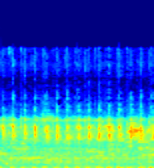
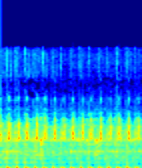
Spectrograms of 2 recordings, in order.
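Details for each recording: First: Yamaha Mio Sporty scooter after bendix spring and one-way starter clutch repair, idling with a steady, even single-cylinder putter at about three beats a second, with the dragging gone; normal idle. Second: Mio Sporty scooter idling with a sharp, rapid tik-tik metallic ticking from a worn starter one-way clutch (bendix) that had lost a spring-pushed roller, making starting hard; part replaced.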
